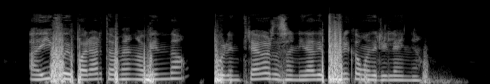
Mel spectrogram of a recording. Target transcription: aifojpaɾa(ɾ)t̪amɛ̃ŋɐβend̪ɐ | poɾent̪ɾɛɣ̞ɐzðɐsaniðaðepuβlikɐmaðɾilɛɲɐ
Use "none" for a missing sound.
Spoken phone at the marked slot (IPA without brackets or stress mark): ɾ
